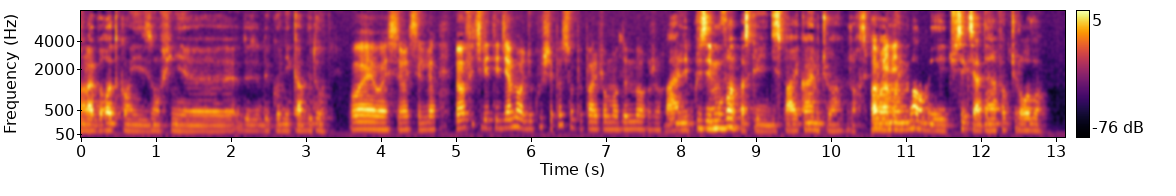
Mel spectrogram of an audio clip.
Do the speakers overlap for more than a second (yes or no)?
no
